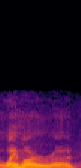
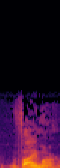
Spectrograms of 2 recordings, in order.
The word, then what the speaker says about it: Weimar: Well, that republic, Weimar, by the way, W is pronounced like a V.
